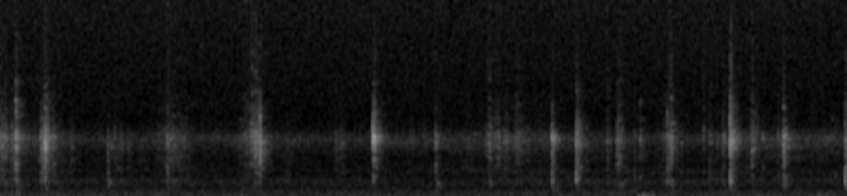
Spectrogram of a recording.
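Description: Sheets of a scrapbook paper pad being flipped by hand, giving faint, irregular light ticks and rustles, over a low steady hum.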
